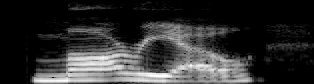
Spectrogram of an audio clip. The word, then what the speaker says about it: Mario: See, look, I'm saying it properly. Mario.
